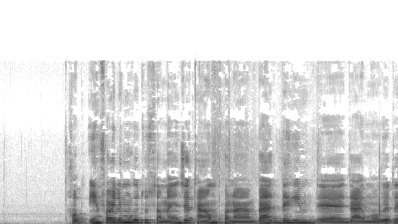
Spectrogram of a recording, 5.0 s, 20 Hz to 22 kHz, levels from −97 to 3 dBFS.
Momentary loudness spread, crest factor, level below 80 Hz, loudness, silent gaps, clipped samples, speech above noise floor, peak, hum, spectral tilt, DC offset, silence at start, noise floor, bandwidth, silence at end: 5 LU; 16 dB; -60 dBFS; -21 LUFS; none; under 0.1%; 39 dB; -6 dBFS; none; -6 dB/octave; under 0.1%; 0.85 s; -59 dBFS; 16 kHz; 0 s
